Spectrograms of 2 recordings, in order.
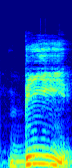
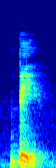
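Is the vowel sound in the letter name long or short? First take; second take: long; short. First: The vowel is long and drawn out. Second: The vowel is short and clipped. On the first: The speaker calls it right. "Это именно долгий звук" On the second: The speaker calls it wrong. "Даже учат произносить неправильно"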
